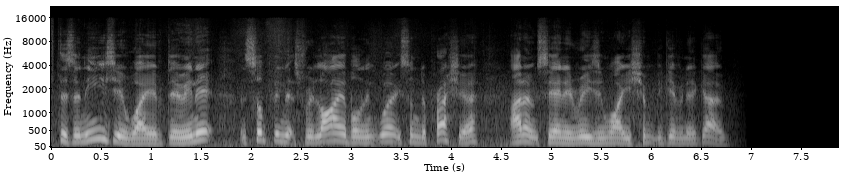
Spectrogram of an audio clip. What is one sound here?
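A man speaks calmly and clearly into a clip-on microphone.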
